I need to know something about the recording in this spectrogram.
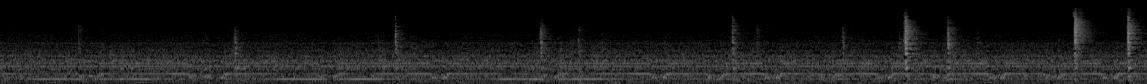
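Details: CTC 3D printer during printing: stepper motors whine in a patterned hum, broken every couple of seconds by sharp, irregular knocks coming from the top right corner of the printer. The cause is unknown.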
